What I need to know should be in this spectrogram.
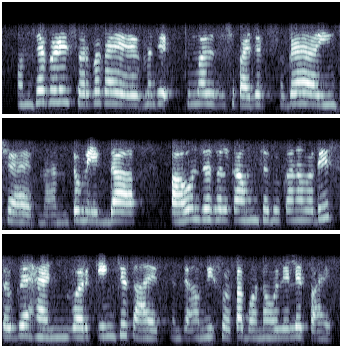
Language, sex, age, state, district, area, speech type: Marathi, female, 18-30, Maharashtra, Nanded, rural, conversation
